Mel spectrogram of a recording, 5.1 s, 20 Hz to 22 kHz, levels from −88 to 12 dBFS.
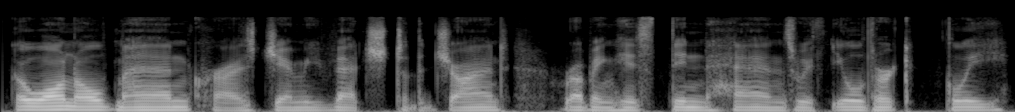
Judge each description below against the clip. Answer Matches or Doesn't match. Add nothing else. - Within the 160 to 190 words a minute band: Doesn't match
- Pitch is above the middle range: Doesn't match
